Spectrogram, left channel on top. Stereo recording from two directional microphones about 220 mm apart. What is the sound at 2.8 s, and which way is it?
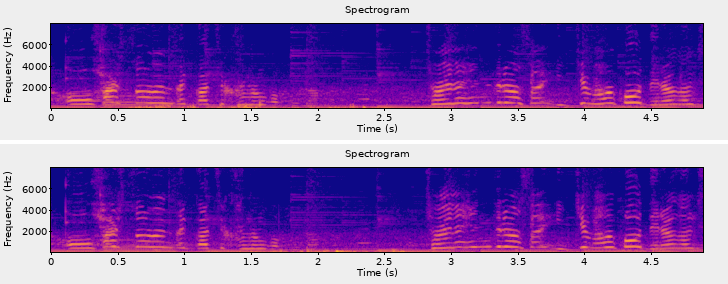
Speech, 50° right (ahead or behind).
